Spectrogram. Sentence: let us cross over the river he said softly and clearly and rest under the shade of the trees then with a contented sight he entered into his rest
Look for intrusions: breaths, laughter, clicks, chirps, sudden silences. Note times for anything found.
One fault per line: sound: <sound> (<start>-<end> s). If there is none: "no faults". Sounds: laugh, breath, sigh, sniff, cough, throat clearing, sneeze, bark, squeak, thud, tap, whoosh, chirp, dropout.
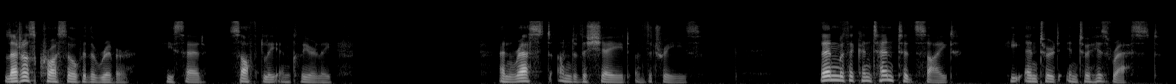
no faults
